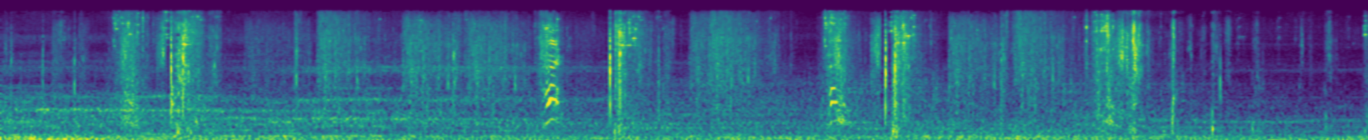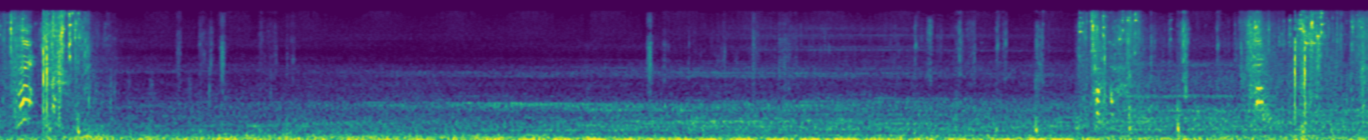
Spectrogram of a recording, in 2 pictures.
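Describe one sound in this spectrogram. Hands grip and scrape on stone ledges.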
